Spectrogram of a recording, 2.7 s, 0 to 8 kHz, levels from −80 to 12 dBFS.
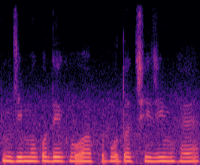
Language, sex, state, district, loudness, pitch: Hindi, female, Haryana, Rohtak, -14 LUFS, 200 Hz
